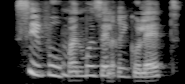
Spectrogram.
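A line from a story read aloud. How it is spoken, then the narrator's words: Exclaiming. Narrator (French): s'écria Anastasie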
